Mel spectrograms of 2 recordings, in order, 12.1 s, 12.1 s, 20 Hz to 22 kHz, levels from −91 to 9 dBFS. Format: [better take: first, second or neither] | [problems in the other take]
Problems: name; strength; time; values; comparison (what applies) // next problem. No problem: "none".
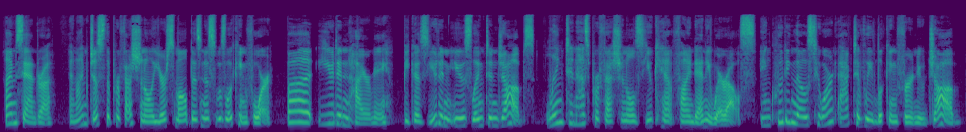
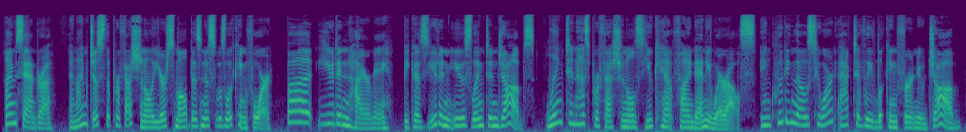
second | thin; very; fading below 300 Hz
